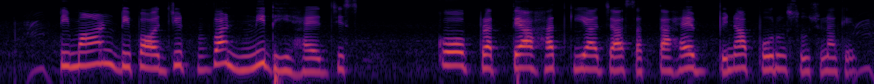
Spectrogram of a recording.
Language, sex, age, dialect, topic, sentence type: Hindi, female, 25-30, Awadhi Bundeli, banking, statement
